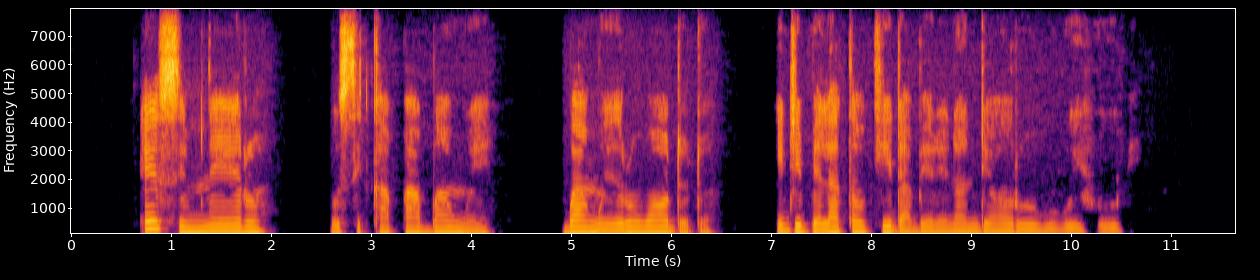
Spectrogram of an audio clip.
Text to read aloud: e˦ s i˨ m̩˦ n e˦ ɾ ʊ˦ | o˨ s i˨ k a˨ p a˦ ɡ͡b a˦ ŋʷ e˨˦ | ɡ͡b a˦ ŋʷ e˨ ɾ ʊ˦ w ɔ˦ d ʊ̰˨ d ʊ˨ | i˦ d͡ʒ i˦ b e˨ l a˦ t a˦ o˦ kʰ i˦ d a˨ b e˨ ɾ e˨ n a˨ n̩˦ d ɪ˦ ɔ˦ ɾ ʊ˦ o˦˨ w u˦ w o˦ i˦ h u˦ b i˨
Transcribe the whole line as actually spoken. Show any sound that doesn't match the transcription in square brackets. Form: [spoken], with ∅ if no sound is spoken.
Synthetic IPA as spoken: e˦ s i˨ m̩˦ n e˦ ɾ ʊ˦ | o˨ s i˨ k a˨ p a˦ ɡ͡b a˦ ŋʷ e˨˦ | ɡ͡b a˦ ŋʷ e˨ ɾ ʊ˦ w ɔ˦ d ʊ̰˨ d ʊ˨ | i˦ d͡ʒ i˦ b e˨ l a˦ t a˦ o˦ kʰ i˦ d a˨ b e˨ ɾ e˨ n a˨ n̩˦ d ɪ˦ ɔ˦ ɾ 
